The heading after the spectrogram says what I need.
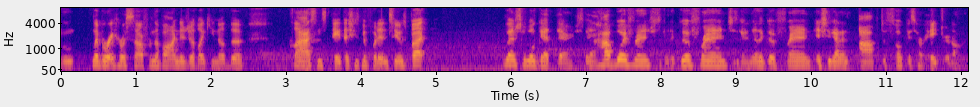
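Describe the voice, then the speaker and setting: A woman talks casually as a player on a game stream. Her voice is bright and keen, her manner gushing, slangy and tongue-in-cheek. A faint layer of noise sits behind her. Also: lowish voice, rough recording. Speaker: player on an actual play show. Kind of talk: casual chat introducing a character.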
